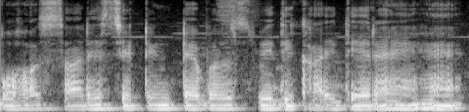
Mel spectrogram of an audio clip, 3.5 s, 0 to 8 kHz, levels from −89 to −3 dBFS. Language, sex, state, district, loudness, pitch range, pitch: Hindi, male, Gujarat, Valsad, -13 LUFS, 90-95 Hz, 95 Hz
